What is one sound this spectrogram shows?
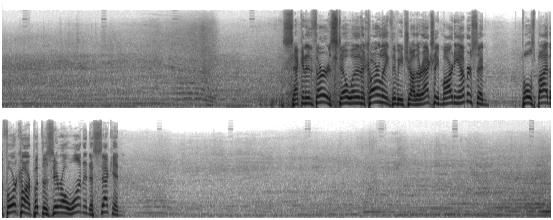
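Race car engines drone around a track outdoors.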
